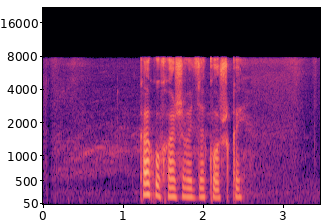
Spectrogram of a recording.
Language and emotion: Russian, neutral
